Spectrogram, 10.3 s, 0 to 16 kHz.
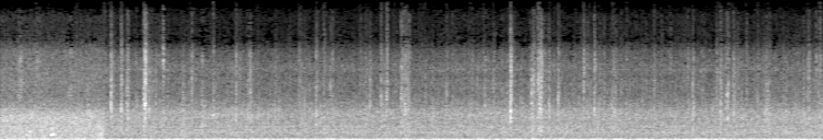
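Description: Steady flight-deck noise of an Airbus A320 in flight: an even rush of airflow and air-conditioning with a low hum, and a few faint clicks.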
